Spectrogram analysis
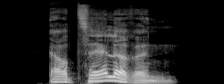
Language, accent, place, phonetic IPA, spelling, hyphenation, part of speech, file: German, Germany, Berlin, [ʔɛɐ̯ˈtsɛːlɐʁɪn], Erzählerin, Er‧zäh‧le‧rin, noun, De-Erzählerin.ogg
- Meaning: female equivalent of Erzähler: (female) narrator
